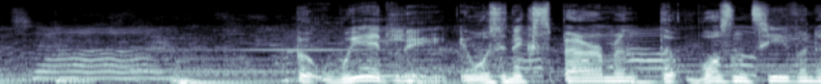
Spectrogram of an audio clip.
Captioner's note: voiceover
